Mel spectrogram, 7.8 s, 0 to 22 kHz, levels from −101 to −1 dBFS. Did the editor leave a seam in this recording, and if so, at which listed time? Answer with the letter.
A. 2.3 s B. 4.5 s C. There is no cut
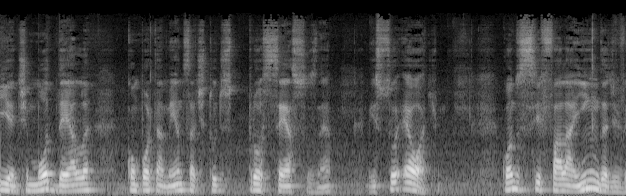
B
